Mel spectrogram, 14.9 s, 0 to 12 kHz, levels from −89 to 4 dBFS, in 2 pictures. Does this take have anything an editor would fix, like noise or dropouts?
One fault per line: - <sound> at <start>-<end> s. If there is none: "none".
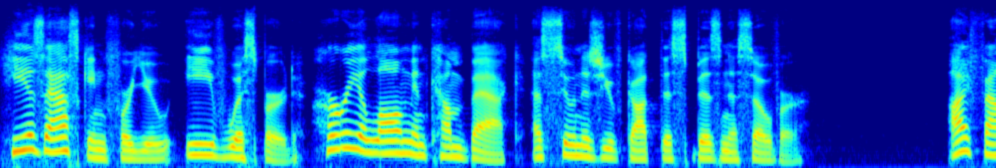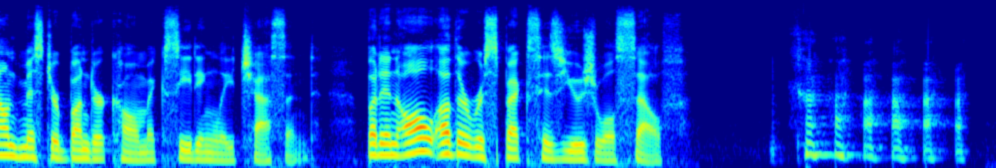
- laugh at 13.2-14.8 s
